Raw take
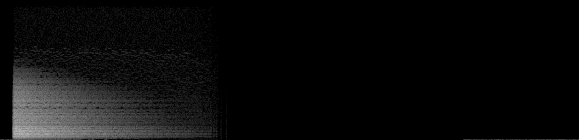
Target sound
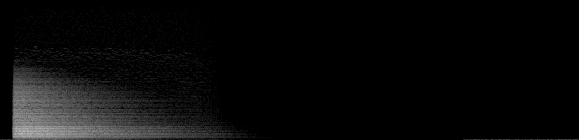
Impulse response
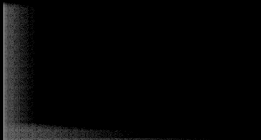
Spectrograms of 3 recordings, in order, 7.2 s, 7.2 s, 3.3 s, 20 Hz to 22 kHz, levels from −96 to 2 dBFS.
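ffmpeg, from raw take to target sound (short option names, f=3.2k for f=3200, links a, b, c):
-filter_complex "[0:a]asplit=2[a][b];[b]adelay=101,lowpass=f=2.2k:p=1,volume=-5.5dB,asplit=2[c][d];[d]adelay=101,lowpass=f=2.2k:p=1,volume=0.55,asplit=2[e][f];[f]adelay=101,lowpass=f=2.2k:p=1,volume=0.55,asplit=2[g][h];[h]adelay=101,lowpass=f=2.2k:p=1,volume=0.55,asplit=2[i][j];[j]adelay=101,lowpass=f=2.2k:p=1,volume=0.55,asplit=2[k][l];[l]adelay=101,lowpass=f=2.2k:p=1,volume=0.55,asplit=2[m][n];[n]adelay=101,lowpass=f=2.2k:p=1,volume=0.55[o];[a][c][e][g][i][k][m][o]amix=inputs=8:normalize=0[p];[1:a]atrim=start_sample=2205,asetrate=61740,aresample=44100[q];[p][q]afir=irnorm=-1:irlink=0"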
